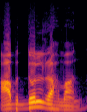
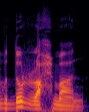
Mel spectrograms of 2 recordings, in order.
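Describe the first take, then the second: First: An L sound is heard before Rahman. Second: An R sound is heard before Rahman. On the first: The speaker calls it wrong. "बहुत से लोग उनको क्या पढ़ रहे होते हैं ... तो ये दुरुस्त नहीं है" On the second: The speaker calls it right. "अल रहमान नहीं पढ़ेंगे बल्कि अर रहमान पढ़ते हैं"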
